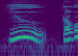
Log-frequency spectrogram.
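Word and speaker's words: 言う: 이유. 말하다 라는 뜻이에요. 한자는 이 말씀 원자 똑같이 쓰고요. 유라고 발음할 때도 있어요.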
